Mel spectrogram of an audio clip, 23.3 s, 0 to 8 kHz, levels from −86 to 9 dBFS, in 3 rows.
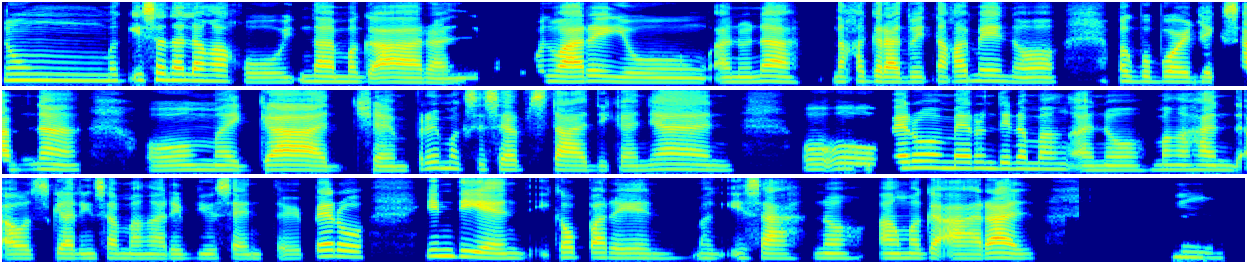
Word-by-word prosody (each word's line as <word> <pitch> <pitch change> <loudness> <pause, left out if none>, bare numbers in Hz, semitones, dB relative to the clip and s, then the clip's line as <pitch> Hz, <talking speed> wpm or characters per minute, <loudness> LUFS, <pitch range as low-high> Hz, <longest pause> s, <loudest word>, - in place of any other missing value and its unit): no'ng 225 0 -3 0.4
mag-isa 215 +2 +6
na 220 - +4
lang 205 -1 +3
ako 160 -4 -3
na 180 -1 +2
mag-aaral, 160 -4 +2 0.6
kunwari 180 0 +5
'yong 155 -2 -7
ano 165 0 -3
na 180 -3 +4 0.2
naka-graduate 170 -1 +1
na 175 - +1
kami 190 +1 +2
'no, 160 0 -3 0.4
magbo-board 175 -2 -1
exam 170 +1 +3
na. 180 -3 +3 0.4
Oh 160 +2 -5
my 165 -2 -4
God, 170 -3 +5
siyempre 150 +8 -3
magse-self-study 170 -5 +1
ka 155 -1 -4
niyan. 175 -2 0 0.5
Oo, 190 +1 -6
pero 235 +2 +2
meron 220 0 -1
din 210 0 -3
namang 195 -2 -5
ano 155 0 -4
mga 170 0 -5
handouts 155 -2 -1
galing 155 -1 -2
sa 160 -1 +1
mga 150 -1 -5
review 150 0 -10
center. 145 0 -3
Pero 215 -2 +2 0.4
in 230 0 +2
the 210 - +6
end, 165 -1 +4
ikaw 180 0 -4
pa 175 0 -1
rin 160 -2 -4
mag-isa 160 0 -1
'no, 160 -1 -7
ang 160 0 -1
mag-aaral, 155 0 +3 0.9
hmm. 180 -4 -12
165 Hz, 130 wpm, -23 LUFS, 155-185 Hz, 0.9 s, mag-isa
